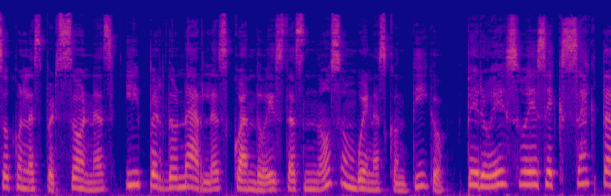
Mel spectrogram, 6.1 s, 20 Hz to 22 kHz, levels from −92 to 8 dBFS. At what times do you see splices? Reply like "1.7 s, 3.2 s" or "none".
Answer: 4.5 s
